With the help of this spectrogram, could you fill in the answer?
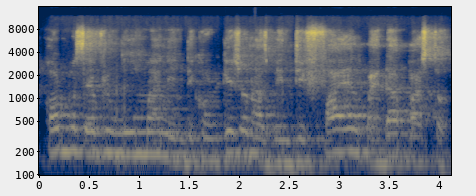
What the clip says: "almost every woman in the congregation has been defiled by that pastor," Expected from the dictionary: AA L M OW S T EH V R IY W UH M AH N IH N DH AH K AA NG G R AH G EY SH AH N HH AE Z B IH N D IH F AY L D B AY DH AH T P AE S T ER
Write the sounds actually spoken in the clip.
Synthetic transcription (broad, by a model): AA L M OW S T EH V R IY W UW M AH N IH N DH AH K AA NG G R AH G EY SH AH N HH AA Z B IH N D IH F AY L D B AY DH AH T P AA S T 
